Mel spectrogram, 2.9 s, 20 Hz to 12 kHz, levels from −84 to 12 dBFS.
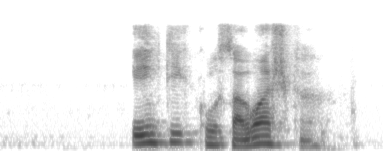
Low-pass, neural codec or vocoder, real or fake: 7.2 kHz; codec, 16 kHz, 1 kbps, X-Codec, HuBERT features, trained on general audio; fake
